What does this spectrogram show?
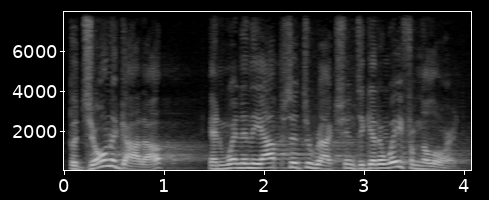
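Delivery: ordinary delivery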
